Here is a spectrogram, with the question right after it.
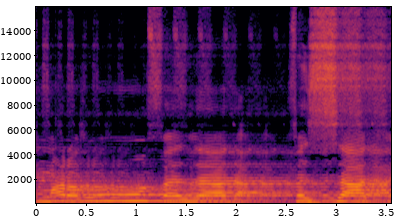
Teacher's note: فی قلوبہم مرض، اب اگر ہم ملا کے پڑھیں گے تو یہاں پہ جو ہے نا وہ اخفا کی صورت میں غنہ ہوگا کیونکہ تنوین کے بعد جو ہے نا وہ فا آ رہا ہے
